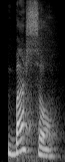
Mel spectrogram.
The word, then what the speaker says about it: vaso: the sound B, because in Spanish there is no difference between the pronunciation of the B and the V.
